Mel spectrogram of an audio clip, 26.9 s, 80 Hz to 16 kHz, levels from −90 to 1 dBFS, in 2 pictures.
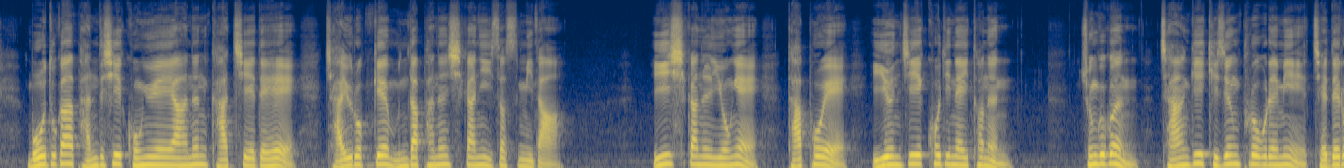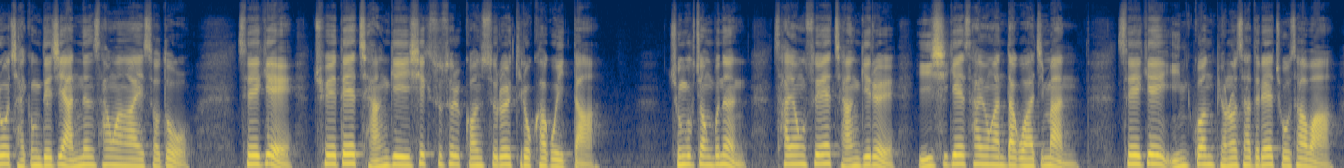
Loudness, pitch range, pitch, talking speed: -13 LUFS, 125-175 Hz, 160 Hz, 295 characters per minute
